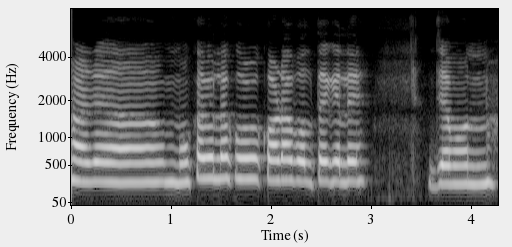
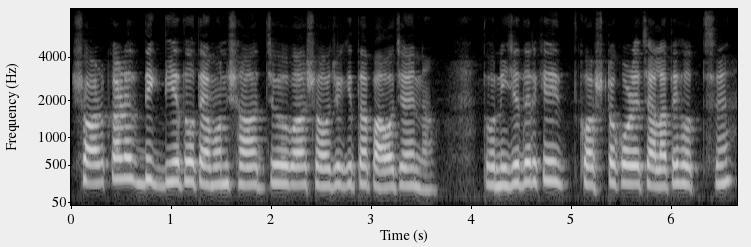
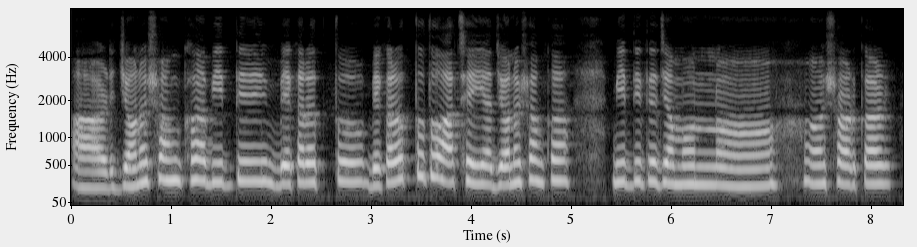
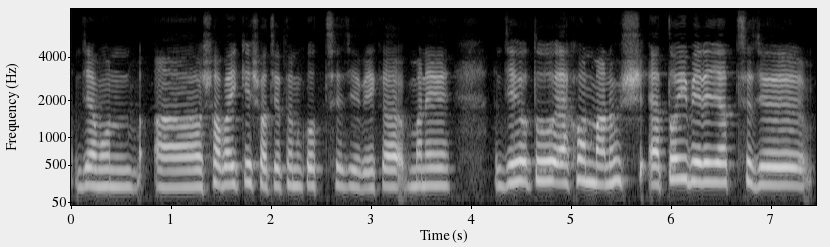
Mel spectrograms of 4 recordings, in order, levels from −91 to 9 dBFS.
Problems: none marked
